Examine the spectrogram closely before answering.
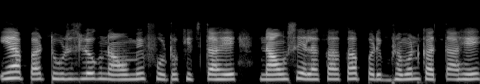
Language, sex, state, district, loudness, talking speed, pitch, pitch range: Hindi, female, Bihar, East Champaran, -21 LUFS, 200 wpm, 240 Hz, 235-255 Hz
